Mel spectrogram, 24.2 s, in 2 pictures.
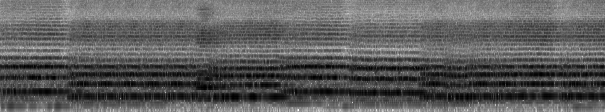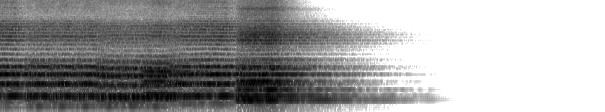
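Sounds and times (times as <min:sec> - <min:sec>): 
alto voice singing practice music: 0:00.0 - 0:19.2.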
